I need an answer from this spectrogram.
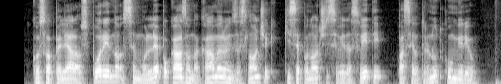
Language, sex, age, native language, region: Slovenian, male, 30-49, Slovenian, Savinja region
